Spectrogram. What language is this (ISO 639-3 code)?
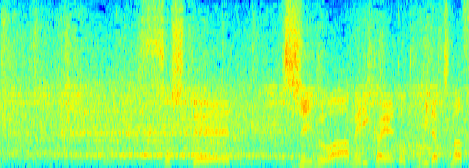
jpn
